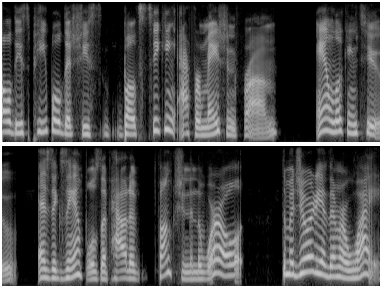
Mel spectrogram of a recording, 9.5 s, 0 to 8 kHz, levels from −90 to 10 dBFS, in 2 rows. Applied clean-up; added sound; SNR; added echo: none; none; none; none.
